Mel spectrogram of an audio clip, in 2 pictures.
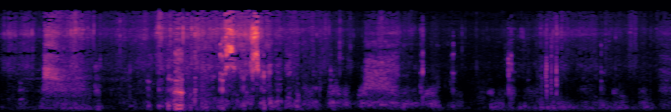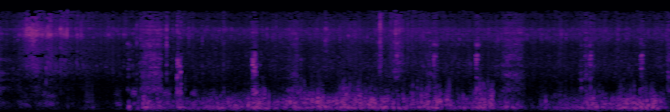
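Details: Wild boar from a family living on a mountain grunt and snuffle in low, rough bursts, with a few sharper squeals early on.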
